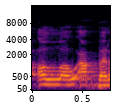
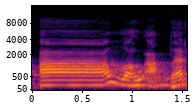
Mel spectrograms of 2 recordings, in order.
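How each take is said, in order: First: The opening vowel is kept short. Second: The opening vowel is drawn out long. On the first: It states that God is great. The speaker calls it right. "kan jelas Allah itu maha besar" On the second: It asks whether God is great. The speaker calls it wrong. "kalau hamzahnya itu dipanjangkan Jul, nantinya jadi istifham"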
